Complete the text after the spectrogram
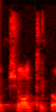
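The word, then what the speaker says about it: Piątek: Der ja Piontek ausgesprochen wird, obwohl er Piatek geschrieben wird.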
